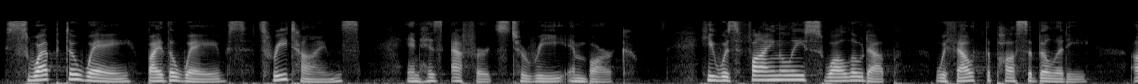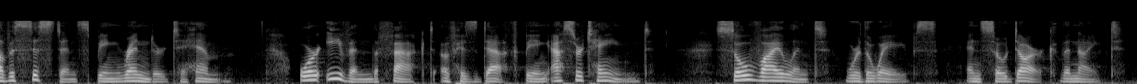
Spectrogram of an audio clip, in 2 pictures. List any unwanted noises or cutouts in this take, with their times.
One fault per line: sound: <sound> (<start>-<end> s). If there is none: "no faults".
no faults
